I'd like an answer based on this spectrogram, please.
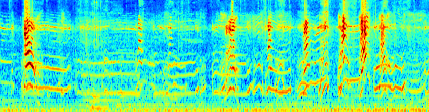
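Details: A litter of hungry puppies crying before feeding, a steady chorus of short squeaky yips and bending whines, denser and louder toward the end, with low background hum.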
